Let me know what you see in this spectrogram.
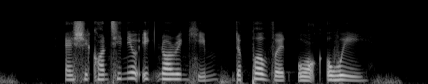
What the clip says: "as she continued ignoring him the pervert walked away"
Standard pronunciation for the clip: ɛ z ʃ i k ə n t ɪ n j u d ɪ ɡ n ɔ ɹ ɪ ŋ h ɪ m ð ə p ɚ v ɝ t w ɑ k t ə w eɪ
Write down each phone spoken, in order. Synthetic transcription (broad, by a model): ɛ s ʃ i k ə n t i n j u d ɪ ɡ n ɔ ɹ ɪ ŋ h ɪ m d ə p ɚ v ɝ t w ɑ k ə w eɪ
